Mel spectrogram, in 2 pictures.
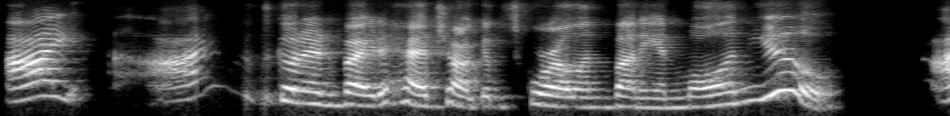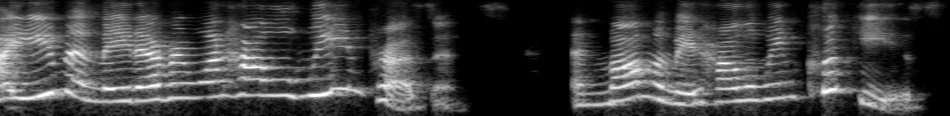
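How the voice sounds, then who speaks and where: A small, tearful girl pig from a storybook, close to sobbing, as a woman puts her on. The voice rides high and bright, rising and falling through the sadness. The recording sounds a little dull. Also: very animated, moderate pace, full character voice.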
